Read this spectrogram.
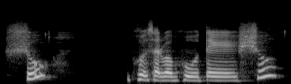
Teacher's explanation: ಮೂರ್ಧನೇಷ ಹೇಳಬೇಕು ನಮ್ಮ ಒಂದು ನಾಲಿಗೆ ರೋಲ್ ಮಾಡಿ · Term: ಮೂರ್ಧನಿ ಶ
